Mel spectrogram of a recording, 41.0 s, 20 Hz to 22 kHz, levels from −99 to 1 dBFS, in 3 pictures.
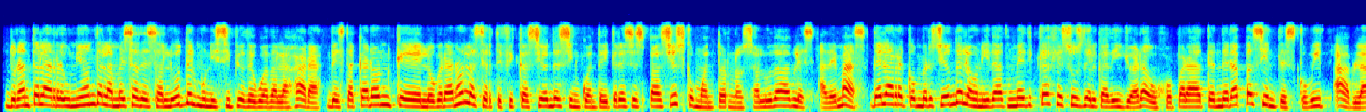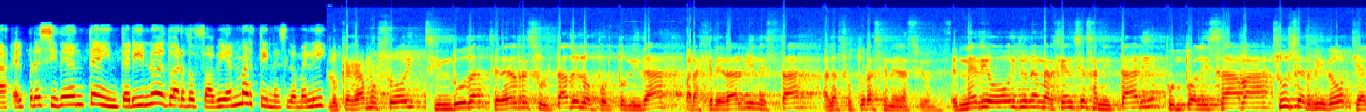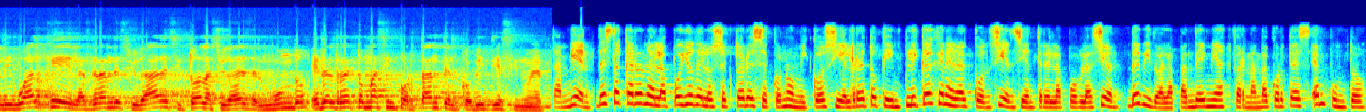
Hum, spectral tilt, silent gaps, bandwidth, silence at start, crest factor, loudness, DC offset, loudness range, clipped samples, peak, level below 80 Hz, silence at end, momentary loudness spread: none; -5 dB/octave; none; 9.6 kHz; 0.05 s; 10 dB; -10 LUFS; under 0.1%; 2 LU; under 0.1%; 0 dBFS; -50 dBFS; 0 s; 4 LU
